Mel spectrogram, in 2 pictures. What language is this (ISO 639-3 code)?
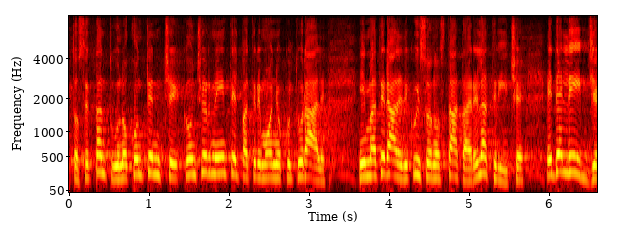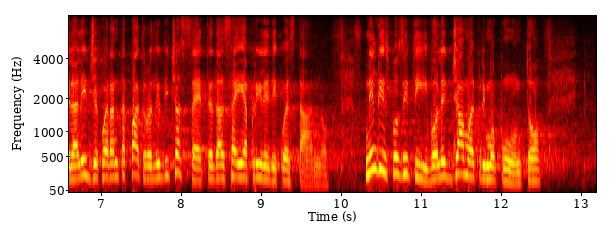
ita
